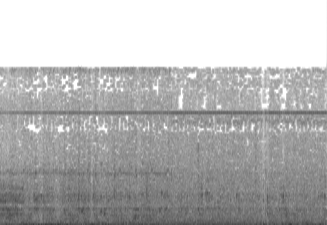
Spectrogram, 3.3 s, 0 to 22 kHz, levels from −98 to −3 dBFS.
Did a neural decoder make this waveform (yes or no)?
no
